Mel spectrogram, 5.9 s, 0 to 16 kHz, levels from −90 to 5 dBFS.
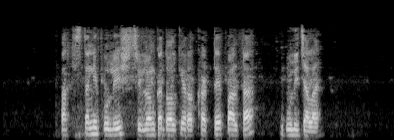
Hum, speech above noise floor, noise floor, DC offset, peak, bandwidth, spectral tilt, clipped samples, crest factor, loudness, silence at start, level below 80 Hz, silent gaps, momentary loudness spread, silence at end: none; 58 dB; -74 dBFS; under 0.1%; -2 dBFS; 8.2 kHz; -4 dB/octave; under 0.1%; 16 dB; -16 LUFS; 0.9 s; -60 dBFS; none; 7 LU; 1.15 s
